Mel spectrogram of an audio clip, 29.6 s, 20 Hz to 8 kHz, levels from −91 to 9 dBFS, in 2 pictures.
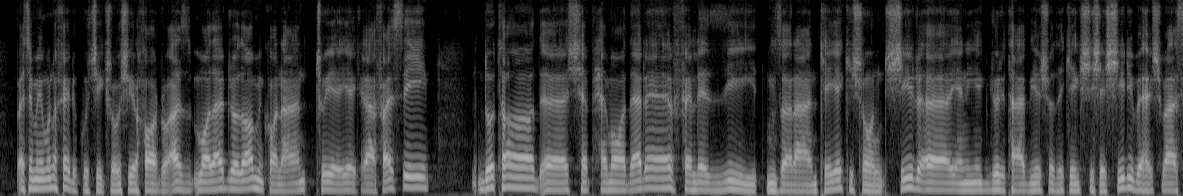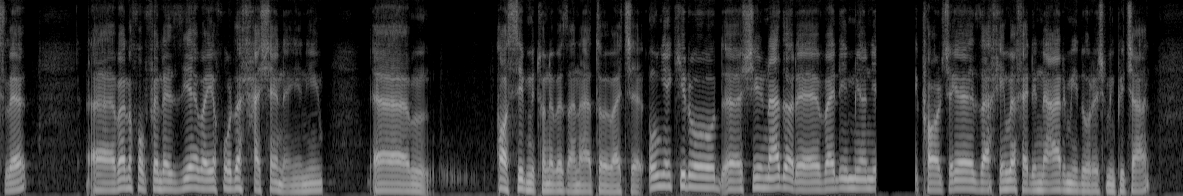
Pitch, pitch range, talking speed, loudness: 115 Hz, 105-135 Hz, 125 wpm, -30 LUFS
